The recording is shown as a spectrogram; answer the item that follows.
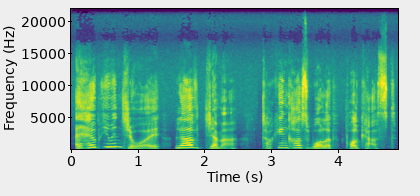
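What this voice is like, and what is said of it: Attempted English accent, slipping southern. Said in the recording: “She doesn't sound like that at all ... can't do an English accent to save her life ... I almost went a little southern there at one point ... it's like a British flavor”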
